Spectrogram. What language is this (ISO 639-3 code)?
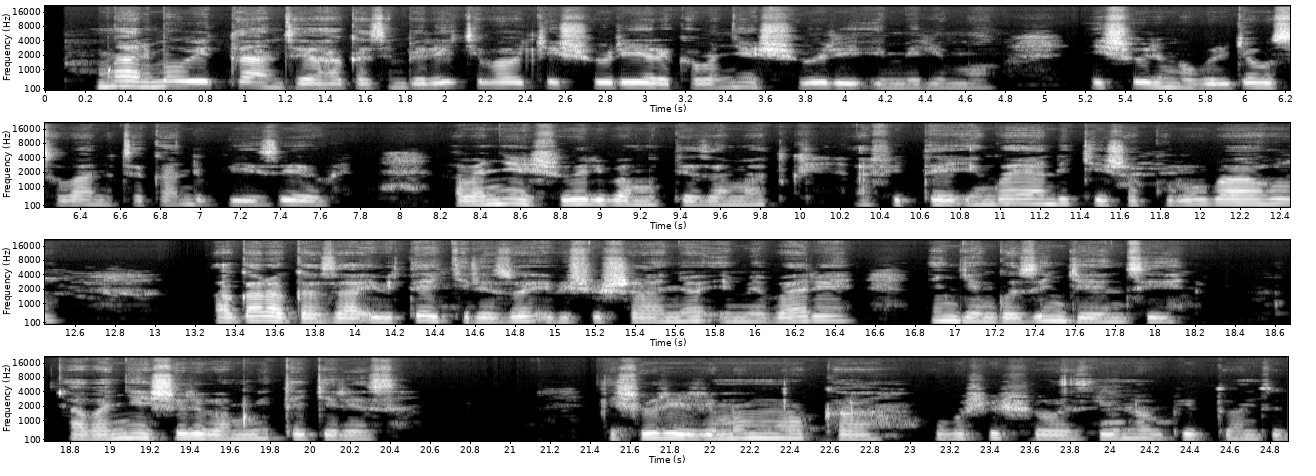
kin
